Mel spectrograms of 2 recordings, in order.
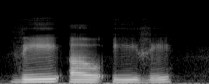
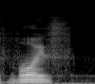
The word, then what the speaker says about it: Voez: It's V-O-E-Z. Supposedly pronounced as Voez. Voice or anything like that.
